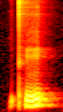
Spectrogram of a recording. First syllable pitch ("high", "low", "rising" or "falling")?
rising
